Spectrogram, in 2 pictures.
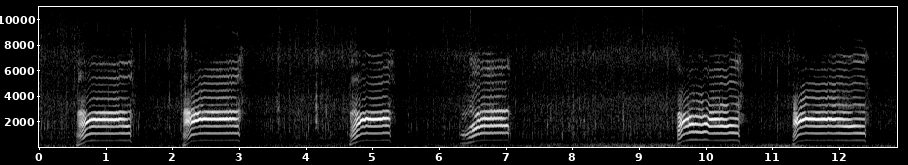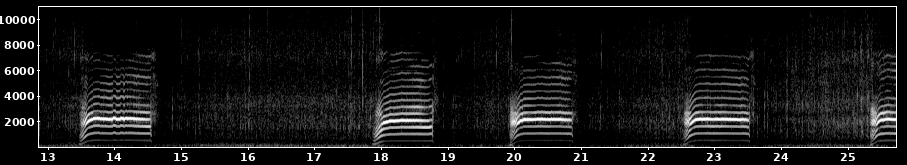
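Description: Grey tabby-and-white cat meowing over and over: about eleven loud, drawn-out meows, each rising at the start and then held on one pitch, one to three seconds apart with a longer pause near the middle. These are insistent calls for attention.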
